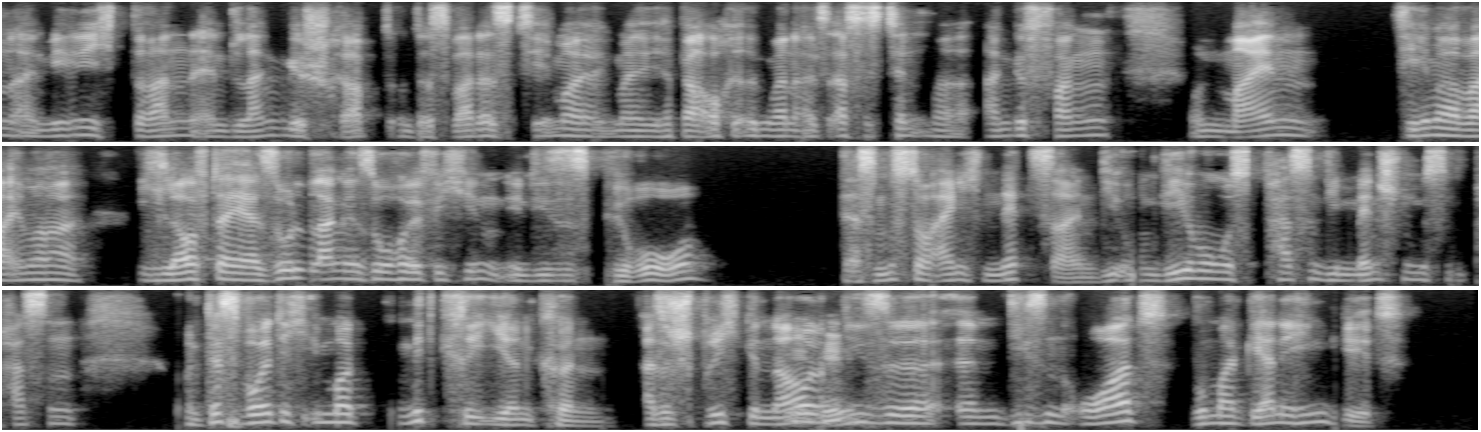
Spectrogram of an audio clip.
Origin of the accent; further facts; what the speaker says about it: North Rhine-Westphalia, Germany; now in Munich, Germany; Ich komme ja eigentlich auch nicht aus München. Ich komme ja eigentlich aus dem Sauerland, wo man zum Lachen in den Keller geht.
